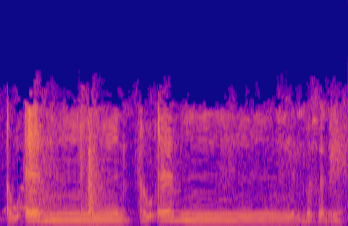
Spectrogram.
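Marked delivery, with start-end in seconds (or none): 0.3-1.6 آمين with the ي stretched slowly to four counts. Shown as a demonstration. Teacher showing the middle length of ي in آمين, drawn out. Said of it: "ممكن يقول مثلًا". 2.0-3.8 آمين with the ي held very long for six counts. Shown as a demonstration. Teacher showing the longest ي in آمين, chanted. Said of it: "ست حركات".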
